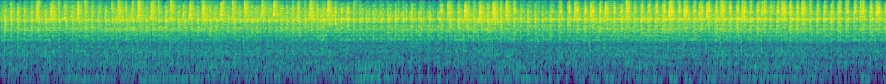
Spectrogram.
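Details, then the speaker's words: Lauson small single-cylinder engine, possibly flooded, throttle worked by hand: fast harsh uneven rattly chatter that never settles; runs rough, owner suspects dirt in the carburetor. "well sounds like it's got some dirt in the carburetor"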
